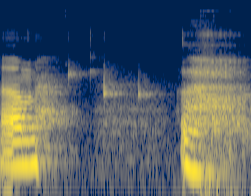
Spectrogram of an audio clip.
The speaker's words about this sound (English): That infernal dripping. It won't stop. It kind of follows you.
